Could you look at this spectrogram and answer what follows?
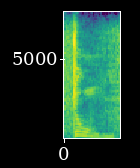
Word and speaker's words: tomb: Then you say succumb, thumb, tomb. So these are all words where the B is silent.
